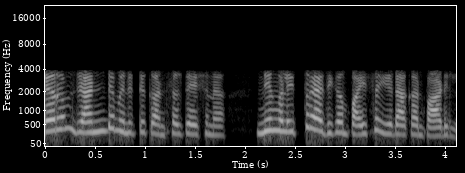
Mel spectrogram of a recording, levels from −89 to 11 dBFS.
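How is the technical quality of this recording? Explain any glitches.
No glitches stand out here; the speech comes through steady and intact, with nothing that jumps out as a technical problem.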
